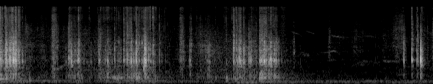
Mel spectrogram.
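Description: Bare hands break and rub apart dry, gritty sand-cement lumps over a white plastic basin full of loose sand. Bursts of dry, grainy crunching and crumbling hiss come with bright, crackly detail centered around 1 kHz, then fall to a near-silent stretch. A few faint, sharp ticks follow before one last crumble at the end.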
